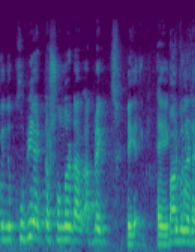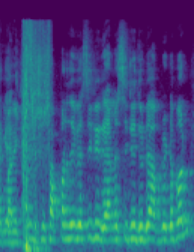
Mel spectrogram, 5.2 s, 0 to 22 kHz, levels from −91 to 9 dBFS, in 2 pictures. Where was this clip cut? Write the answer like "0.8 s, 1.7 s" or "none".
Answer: 2.9 s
